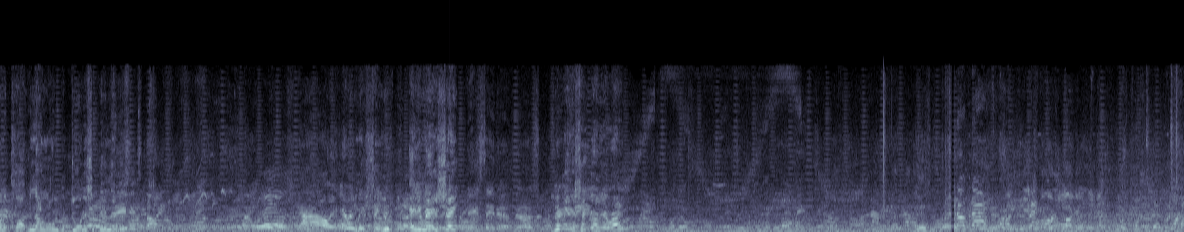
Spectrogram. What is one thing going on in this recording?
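A crowd chatters in the background.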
